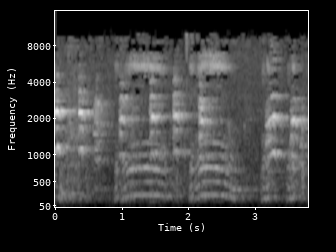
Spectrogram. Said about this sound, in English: So maintaining that same relaxed and spacious and receptive awareness, we can just know the experience of breathing in and breathing out, and the experience of hearing the geese.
